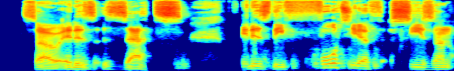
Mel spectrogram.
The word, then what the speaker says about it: Zeztz: Um, so let's get into talking about zets. Let's go over some some top level stuff here. So it's common rider zets. It's spelled ztz, but the middle z is silent. So it is zets.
